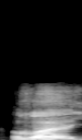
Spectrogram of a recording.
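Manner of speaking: "Ghai" firm and loud, y clearly closed. Shown as a demonstration. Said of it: "Dengar bunyi ya mati tu".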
